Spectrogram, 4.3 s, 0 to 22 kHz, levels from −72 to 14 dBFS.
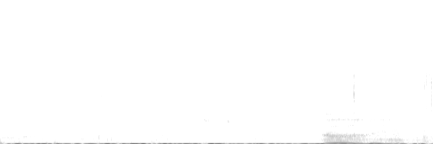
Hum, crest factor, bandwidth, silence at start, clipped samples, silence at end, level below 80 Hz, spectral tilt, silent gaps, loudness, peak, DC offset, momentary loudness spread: none; 12 dB; 4.9 kHz; 0 s; under 0.1%; 0 s; -46 dBFS; -6.5 dB/octave; none; -52 LUFS; -24 dBFS; under 0.1%; 15 LU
